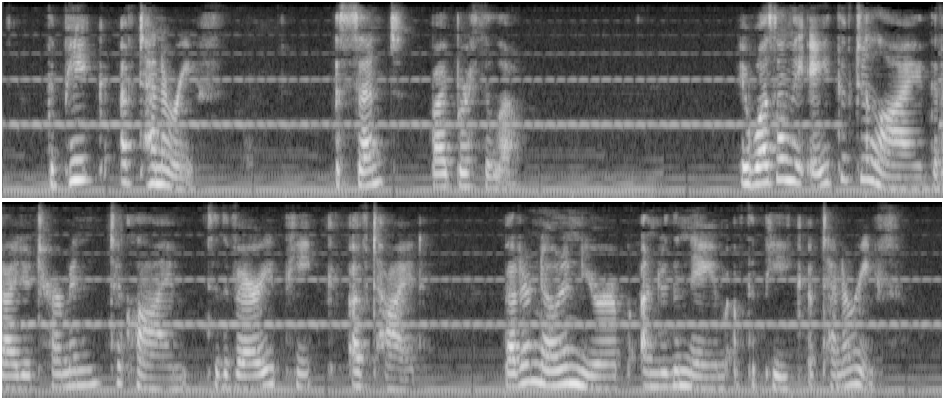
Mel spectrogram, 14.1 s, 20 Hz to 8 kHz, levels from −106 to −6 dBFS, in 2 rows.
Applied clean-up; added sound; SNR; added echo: none; Bowed string instrument + Guitar; 12 dB; none.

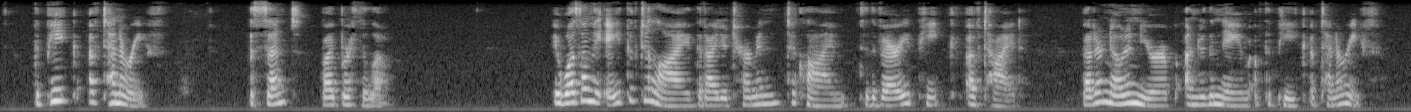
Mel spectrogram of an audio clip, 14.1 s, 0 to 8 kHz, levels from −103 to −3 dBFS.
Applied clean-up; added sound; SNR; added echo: none; none; none; none.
